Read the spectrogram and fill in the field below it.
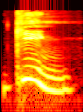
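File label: "ging", Malay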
